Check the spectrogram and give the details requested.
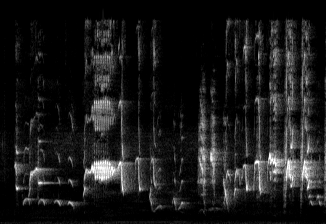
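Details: Caged Oriental magpie-robin (kacer), agitated on hearing other birds, pours out a rich, continuous whistled song with sustained high notes, descending slurs and a fast rippling finish.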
